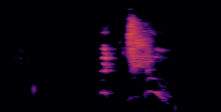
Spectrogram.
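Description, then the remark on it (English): A single loud sneeze with a sharp inhaled build-up and a bursting release, following a brief quiet pause after some soft sounds. “bless me, I was going to hit pause and then I was like, nah, we're just going to sneeze here.”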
